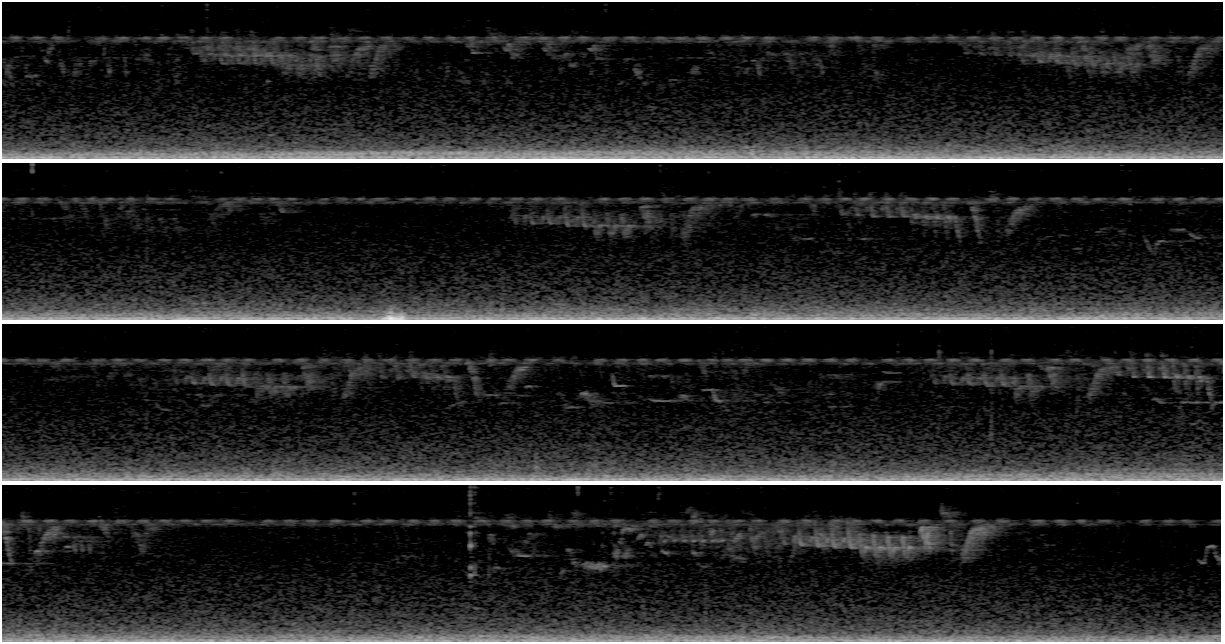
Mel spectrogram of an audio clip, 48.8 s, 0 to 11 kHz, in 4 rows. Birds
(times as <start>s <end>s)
25.0s 38.3s, 40.7s 46.7s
